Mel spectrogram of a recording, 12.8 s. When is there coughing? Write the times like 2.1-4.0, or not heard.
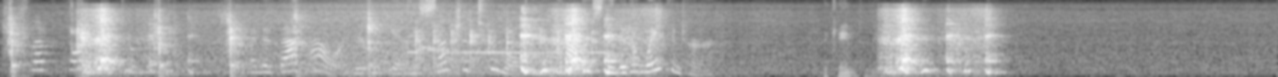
1.1-2.0, 5.2-6.2, 9.0-10.0.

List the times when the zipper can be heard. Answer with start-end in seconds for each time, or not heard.
0.8-1.6, 5.5-6.7, 8.8-9.9.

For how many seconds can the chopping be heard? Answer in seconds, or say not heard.
6 s.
